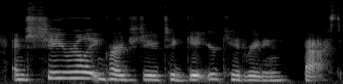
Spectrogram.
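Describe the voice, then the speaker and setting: In a very clean recording with a silent background, a woman with a Southern US accent speaks at a fairly high pitch with lively intonation. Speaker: homeschooling mother. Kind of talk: casual talk to camera. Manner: informal, many fillers.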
